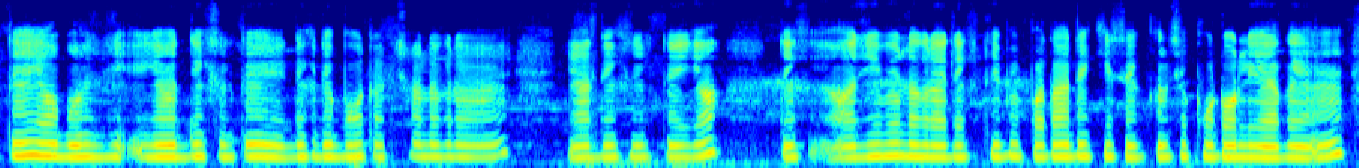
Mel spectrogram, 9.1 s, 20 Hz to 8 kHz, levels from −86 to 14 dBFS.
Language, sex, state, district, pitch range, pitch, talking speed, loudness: Maithili, male, Bihar, Supaul, 160-170 Hz, 160 Hz, 190 wpm, -26 LUFS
